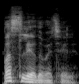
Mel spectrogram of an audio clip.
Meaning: follower
- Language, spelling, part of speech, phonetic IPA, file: Russian, последователь, noun, [pɐs⁽ʲ⁾ˈlʲedəvətʲɪlʲ], Ru-последователь.ogg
